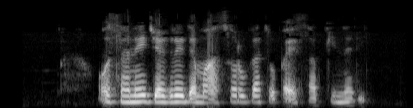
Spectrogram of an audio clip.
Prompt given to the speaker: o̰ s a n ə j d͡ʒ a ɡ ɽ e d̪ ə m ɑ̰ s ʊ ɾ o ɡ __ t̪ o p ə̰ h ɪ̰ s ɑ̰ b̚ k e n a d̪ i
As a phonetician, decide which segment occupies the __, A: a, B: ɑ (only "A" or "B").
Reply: A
